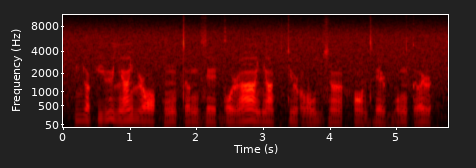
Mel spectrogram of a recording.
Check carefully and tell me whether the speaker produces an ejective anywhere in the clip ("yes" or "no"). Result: no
